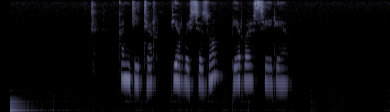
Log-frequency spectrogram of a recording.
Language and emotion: Russian, neutral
